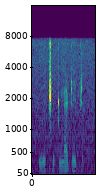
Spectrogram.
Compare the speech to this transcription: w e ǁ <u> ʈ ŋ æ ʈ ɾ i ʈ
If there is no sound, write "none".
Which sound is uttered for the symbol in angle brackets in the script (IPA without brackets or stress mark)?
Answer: u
